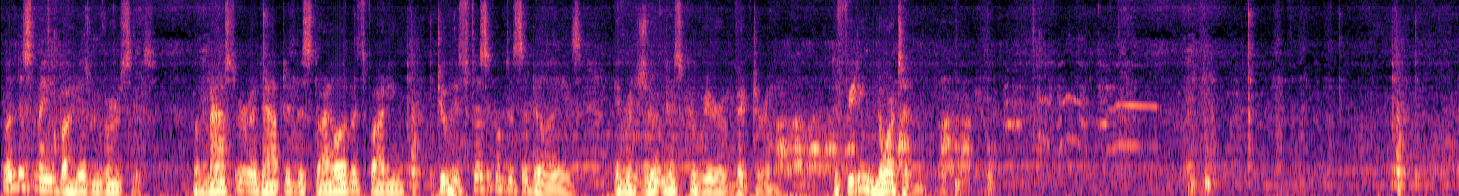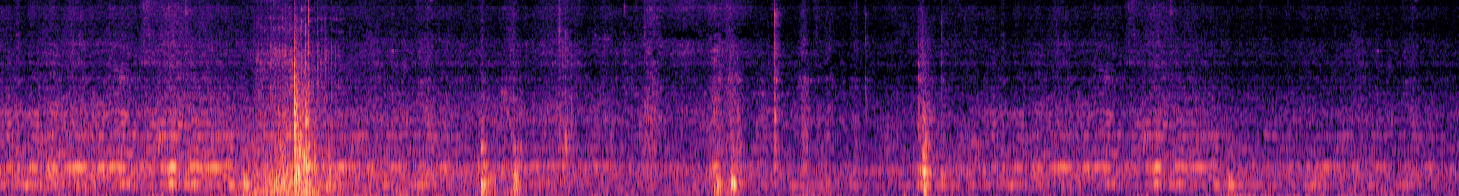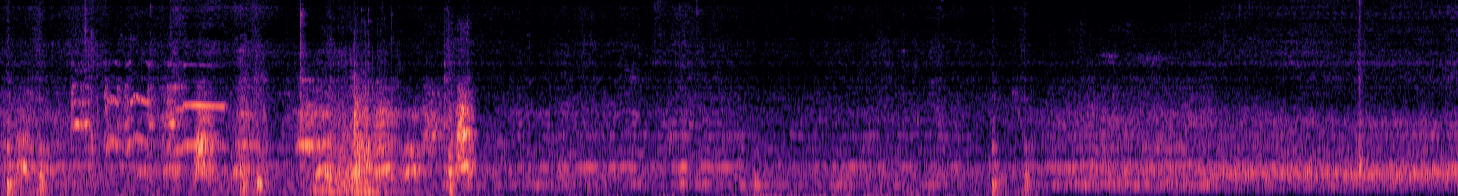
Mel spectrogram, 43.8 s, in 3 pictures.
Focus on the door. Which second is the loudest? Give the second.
18 s.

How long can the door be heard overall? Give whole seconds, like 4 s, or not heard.
3 s.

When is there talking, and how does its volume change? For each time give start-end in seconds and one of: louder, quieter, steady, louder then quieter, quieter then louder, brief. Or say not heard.
0.0-9.4 steady.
